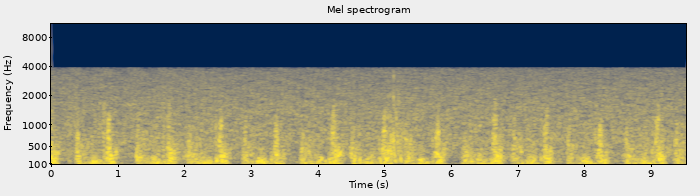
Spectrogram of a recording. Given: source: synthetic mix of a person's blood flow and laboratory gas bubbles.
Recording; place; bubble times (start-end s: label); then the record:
Doppler ultrasound of blood flow; precordium
4.95-5.34 s: bubbles
5.36-5.45 s: bubbles
From the record:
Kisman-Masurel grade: 212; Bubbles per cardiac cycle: several, 3 to 8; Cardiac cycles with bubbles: 1 to 10%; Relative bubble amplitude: moderate (0.250 to 0.450); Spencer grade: 1 (occasional bubble signal discernible with the cardiac motion signal, with majority of cardiac periods free of bubbles); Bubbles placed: anywhere in the cardiac cycle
